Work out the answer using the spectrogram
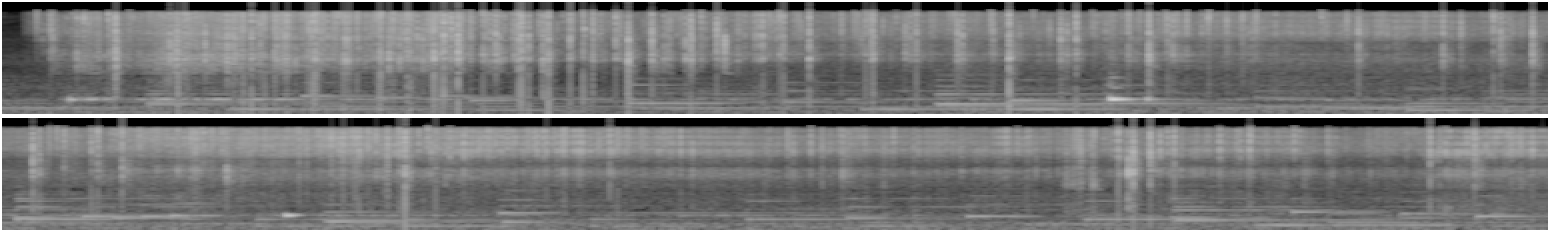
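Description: Chunks of Japanese long onion sizzling and crackling in hot beef tallow in a pan as they are laid in with chopsticks to sear. The sizzle starts suddenly and eases a little near the end.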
